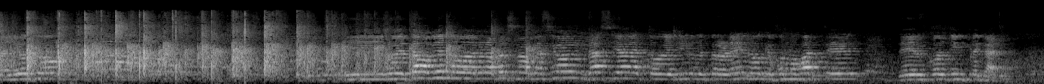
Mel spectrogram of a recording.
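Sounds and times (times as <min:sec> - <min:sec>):
audience applause for the author at a book launch: 0:00.0 - 0:05.4
speech: 0:06.0 - 0:10.2.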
